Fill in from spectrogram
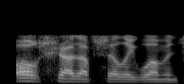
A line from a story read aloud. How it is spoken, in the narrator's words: sighed the reptile with a grin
